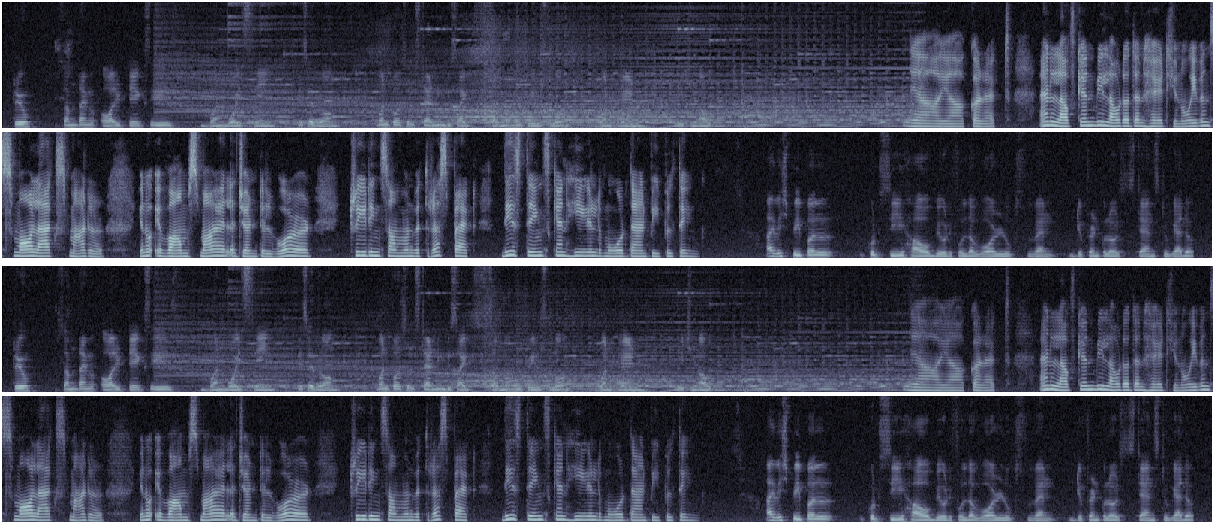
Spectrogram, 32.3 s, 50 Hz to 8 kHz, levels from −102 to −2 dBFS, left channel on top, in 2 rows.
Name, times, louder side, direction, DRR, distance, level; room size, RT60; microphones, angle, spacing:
voice 1, 0.2-0.5 0.8-2.4 2.6-3.7 3.9-4.5 5.0-7.6 7.9-8.6 9.0-9.5 26.3-27.3 27.7-32.0, right 1 dB, 15° right, 1.6 m, -41 dB
sound 1, 2.0-8.9, left 1 dB, 10° left, 2.6 m, -53 dB
sound 2, 2.9-12.3, left 3 dB, 35° left, 1.0 m, -47 dB
voice 2, 12.0-13.2 13.5-25.4, left 3 dB, 75° left, 1.2 m, -34 dB
head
